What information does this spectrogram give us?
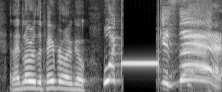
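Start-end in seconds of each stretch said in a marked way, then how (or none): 1.3-2.8 mock freaked-out voice, very high and swooping. Retelling a scene line, lowering the newspaper: imitating acting freaked out. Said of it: "try to act as freaked out as I could".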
